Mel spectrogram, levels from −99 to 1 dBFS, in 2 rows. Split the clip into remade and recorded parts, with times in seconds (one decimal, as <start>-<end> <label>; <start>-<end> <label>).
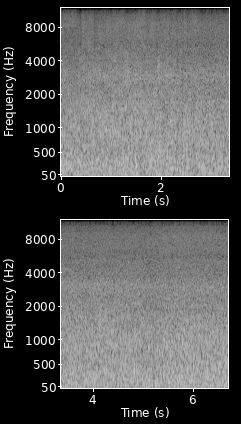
0.0-2.7 remade; 2.7-6.7 recorded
